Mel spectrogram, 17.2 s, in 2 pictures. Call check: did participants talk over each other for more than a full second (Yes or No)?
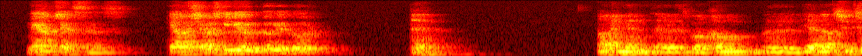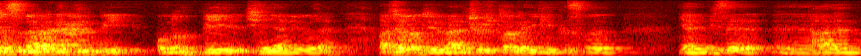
No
